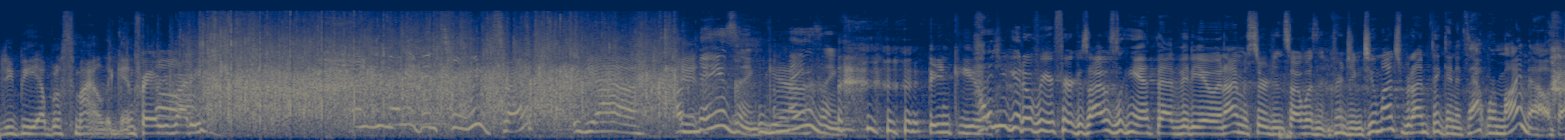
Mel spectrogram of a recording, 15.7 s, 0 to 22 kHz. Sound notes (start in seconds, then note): 1.5 crowd cheers; 7.9 laughs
